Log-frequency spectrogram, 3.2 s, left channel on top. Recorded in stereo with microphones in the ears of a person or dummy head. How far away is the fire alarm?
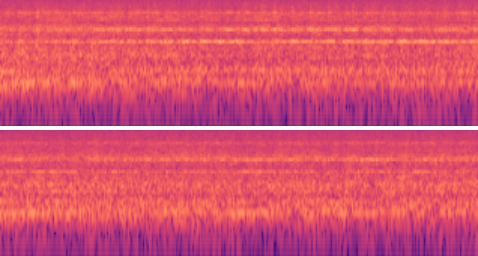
No fire alarm in this recording.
